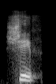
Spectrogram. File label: "shave", Indian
